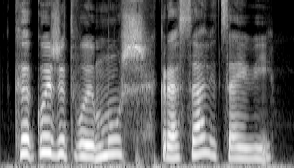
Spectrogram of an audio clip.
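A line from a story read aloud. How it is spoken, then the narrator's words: Dreamy sigh. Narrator (Russian): Мечтательно вздохнула Берта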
